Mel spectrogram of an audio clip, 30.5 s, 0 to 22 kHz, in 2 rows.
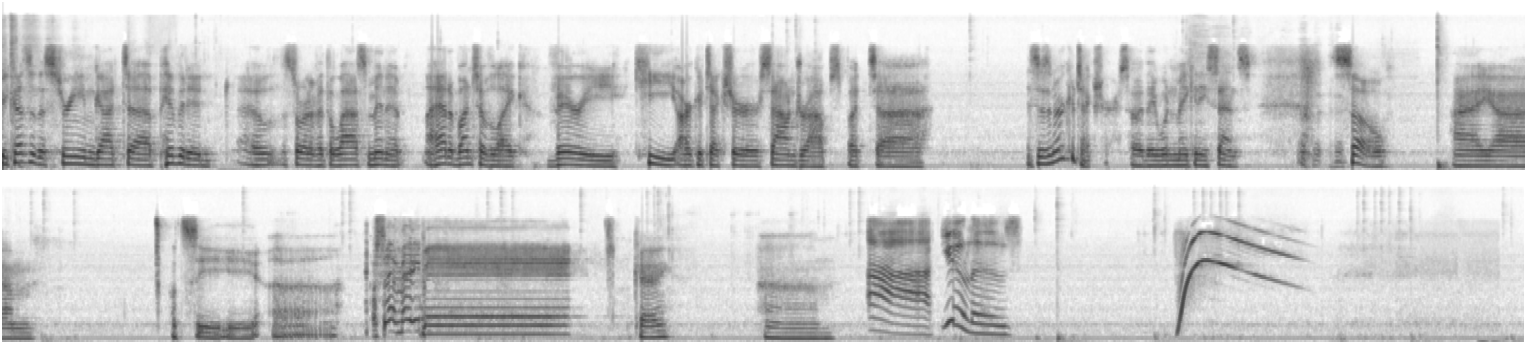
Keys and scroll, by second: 7.4-8.4 typing, 9.7 space, 14.3 Delete, 15.3 x, 15.6 v, 18.3 space, 19.7-21.2 typing, 24.3-25.2 typing, 25.7 super+c, 26.7 space, 28.5 Delete, 29.2 Delete.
